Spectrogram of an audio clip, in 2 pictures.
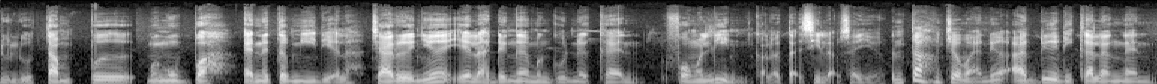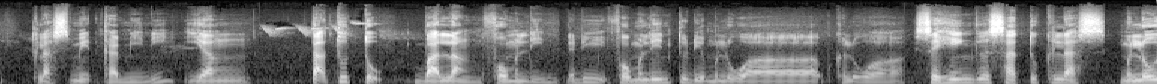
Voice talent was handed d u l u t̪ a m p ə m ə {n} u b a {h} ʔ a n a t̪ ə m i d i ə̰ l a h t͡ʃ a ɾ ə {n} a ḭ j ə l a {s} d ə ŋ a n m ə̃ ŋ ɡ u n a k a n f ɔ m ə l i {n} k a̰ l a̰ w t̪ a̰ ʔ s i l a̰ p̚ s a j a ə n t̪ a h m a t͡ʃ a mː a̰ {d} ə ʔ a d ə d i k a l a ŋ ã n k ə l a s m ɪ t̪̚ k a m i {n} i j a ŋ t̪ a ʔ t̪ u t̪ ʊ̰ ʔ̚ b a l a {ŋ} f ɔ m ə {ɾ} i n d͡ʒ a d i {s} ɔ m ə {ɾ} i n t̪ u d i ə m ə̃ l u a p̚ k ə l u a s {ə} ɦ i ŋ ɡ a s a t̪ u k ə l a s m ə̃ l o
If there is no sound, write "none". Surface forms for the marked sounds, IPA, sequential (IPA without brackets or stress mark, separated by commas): ŋ, h, ɲ, h, n, n, n, ŋ, l, f, l, ə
